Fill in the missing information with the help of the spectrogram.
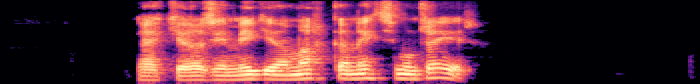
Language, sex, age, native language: Icelandic, male, 30-39, Icelandic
